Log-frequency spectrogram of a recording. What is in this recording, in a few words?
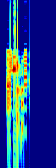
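Police Spec Ops Tac, radio; Raleigh; Tac 4; p25; wake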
